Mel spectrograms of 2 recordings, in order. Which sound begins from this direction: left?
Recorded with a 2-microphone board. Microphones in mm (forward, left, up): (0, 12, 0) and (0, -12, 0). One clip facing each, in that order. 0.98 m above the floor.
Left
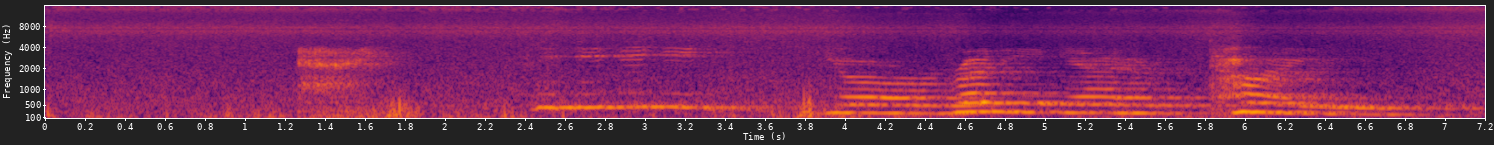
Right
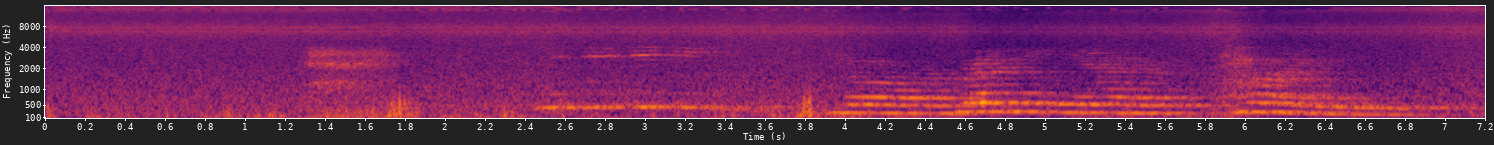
A child speaking, at 1.3 s.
